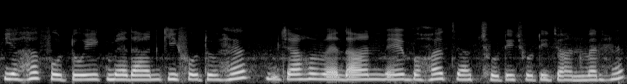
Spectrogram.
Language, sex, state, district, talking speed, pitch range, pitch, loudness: Hindi, female, Rajasthan, Bikaner, 155 wpm, 220-240 Hz, 230 Hz, -16 LUFS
